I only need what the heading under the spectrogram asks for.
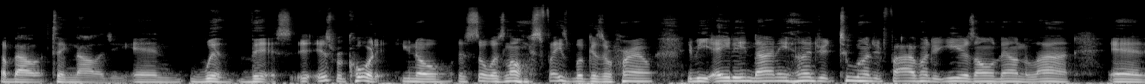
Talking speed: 155 wpm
